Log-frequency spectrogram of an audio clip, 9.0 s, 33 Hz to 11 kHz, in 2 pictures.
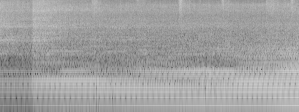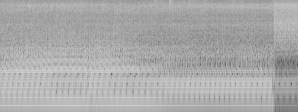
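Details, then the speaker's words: Mitsubishi Evo V with a rebuilt 700+ hp spec 4G63 turbo engine, first start, run without the auxiliary belt because a pulley squeaked and the idler pulley is worn: smooth, steady, quiet idle with no ticking or squeal. "i'm just going to quickly start it up for you to hear it without the uh auxiliary belt on so you can hear how quiet is and uh really really happy with that"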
